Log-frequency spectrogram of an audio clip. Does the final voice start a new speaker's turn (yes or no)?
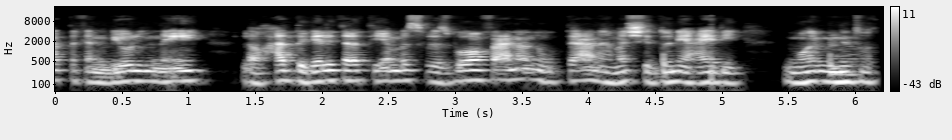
no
